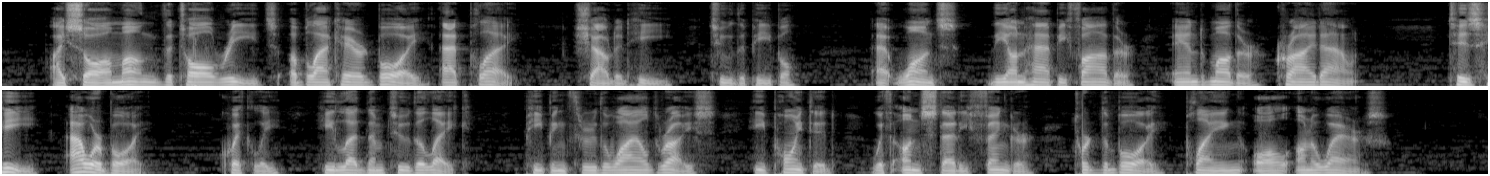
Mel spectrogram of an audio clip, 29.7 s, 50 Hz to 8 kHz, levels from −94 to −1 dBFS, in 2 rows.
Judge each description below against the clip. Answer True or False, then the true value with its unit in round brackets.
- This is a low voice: True (100 Hz)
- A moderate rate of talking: False (105 wpm)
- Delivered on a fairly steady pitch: True (2.3 semitones)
